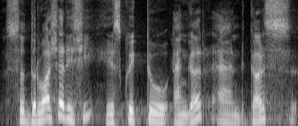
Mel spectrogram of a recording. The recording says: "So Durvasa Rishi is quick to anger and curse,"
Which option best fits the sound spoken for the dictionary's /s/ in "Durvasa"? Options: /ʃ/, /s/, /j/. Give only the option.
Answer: /ʃ/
